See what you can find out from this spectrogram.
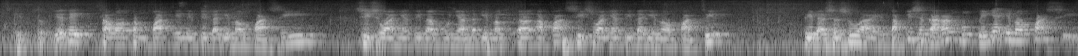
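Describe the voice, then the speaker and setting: Noticeable background noise and audible room echo accompany a man speaking with a Sundanese accent. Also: medium pitch for a man, ordinary pitch variation, moderate pace. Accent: Sundanese-accented Indonesian. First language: Sundanese (speaking Indonesian). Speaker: Islamic preacher. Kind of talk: sermon. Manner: animated, joking.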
